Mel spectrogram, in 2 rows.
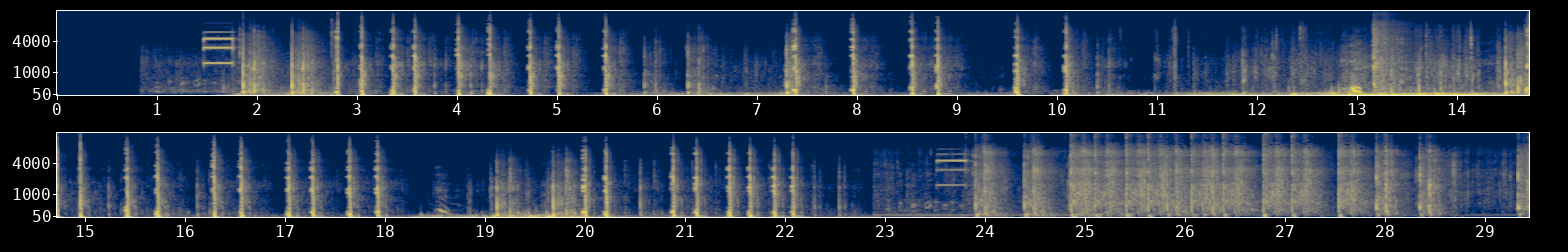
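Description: A shot-timer beep, then a practical-pistol stage run with a 9mm CZ 75 SP-01: rapid shots, mostly in quick pairs, in clusters broken by short pauses while the shooter moves, for about twenty seconds. Near the end a second timer beep, then more shots over a steady hiss.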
